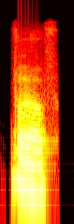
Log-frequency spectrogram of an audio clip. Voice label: "verve", Indian

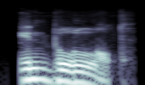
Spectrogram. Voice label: "inbuilt", American

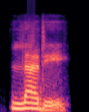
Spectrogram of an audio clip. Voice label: "laddie", Indian

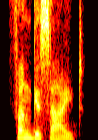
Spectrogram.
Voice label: "fungicide", Indian

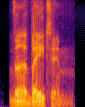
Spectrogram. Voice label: "verbatim", British

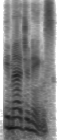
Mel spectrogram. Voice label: "Imaginings", Indian

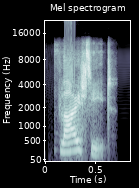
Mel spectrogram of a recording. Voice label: "flysheet", Indian

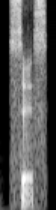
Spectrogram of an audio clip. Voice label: "syce", British

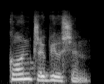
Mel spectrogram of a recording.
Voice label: "contribution", Indian

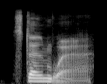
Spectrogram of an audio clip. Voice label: "stoneware", British

